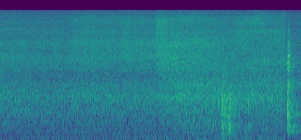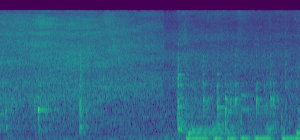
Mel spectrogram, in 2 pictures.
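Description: Dry white wine deglazing a pan of chayote and shrimp, a loud continuous sizzle and steamy hiss with a few scraping stir strokes, building to a sharper crackling burst near the end, no speech.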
